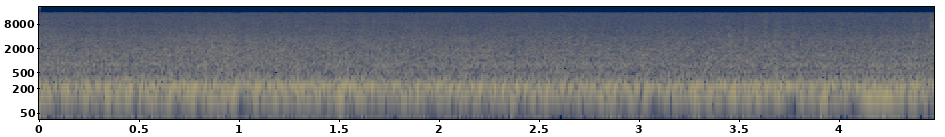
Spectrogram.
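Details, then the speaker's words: 2000 Ford Explorer Sport 2-door 4x4 (also has a cylinder 4 misfire from a suspected valve) at cruising speed: a steady low drone and whir from aggressive off-road tyre tread, no knock or grind. Tyre road noise. "I don't know if you can hear that or not, but that's just a lot of road noise. And as I said, that's exactly comes from those tires."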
